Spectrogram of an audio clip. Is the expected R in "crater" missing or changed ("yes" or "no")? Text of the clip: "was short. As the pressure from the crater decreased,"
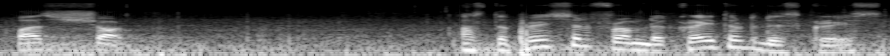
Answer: no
